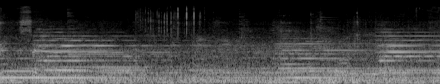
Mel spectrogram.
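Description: Church bells ringing, with a new strike a little more than once a second and each note ringing on under the next.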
